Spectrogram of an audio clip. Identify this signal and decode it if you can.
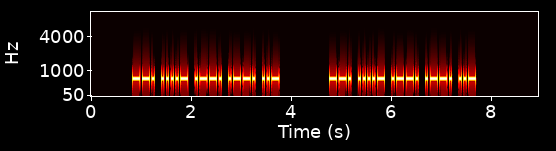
Morse code, heard as a keyed tone, about 25 wpm, 700 Hz. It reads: G4PPU G4PPU
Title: DXCC-100 Call Signs - 5 Characters - Repeated 2x - 25wpm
